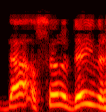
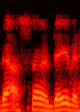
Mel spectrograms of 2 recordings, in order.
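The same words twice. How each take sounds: First: It is yelled as loudly as possible. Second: It is called out at ordinary loudness.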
